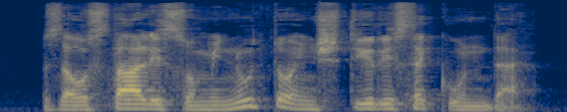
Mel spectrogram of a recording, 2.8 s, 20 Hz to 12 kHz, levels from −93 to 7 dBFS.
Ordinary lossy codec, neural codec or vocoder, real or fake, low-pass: AAC, 32 kbps; none; real; 10.8 kHz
